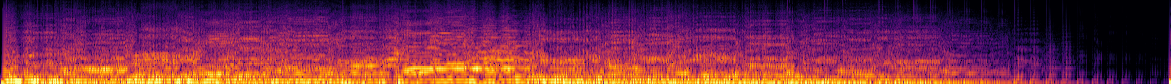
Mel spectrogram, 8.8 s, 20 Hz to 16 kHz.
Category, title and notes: Sound effects > Electronic / Design
Optical Theremin 6 Osc ball delay-006
Alien, Analog, Bass, Digital, DIY, Dub, Electro, Electronic, Experimental, FX, Glitch, Glitchy, Handmadeelectronic, Infiltrator, Instrument, Noise, noisey, Optical, Otherworldly, Robot, Robotic, Sci-fi, Scifi, SFX, Spacey, Sweep, Synth, Theremin, Theremins, Trippy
